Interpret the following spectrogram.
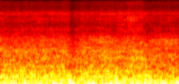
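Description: A moving road vehicle heard from inside: a steady low rumble of engine and road noise.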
